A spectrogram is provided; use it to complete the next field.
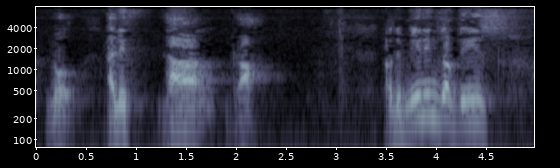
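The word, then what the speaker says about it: الر: These are pronounced separately, and so they are the broken into pieces. Not pronounced as Alif Lam Mim Alam, no. Alif Lam Mim. Alif Lam Ra Alar, no.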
